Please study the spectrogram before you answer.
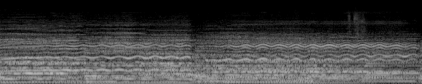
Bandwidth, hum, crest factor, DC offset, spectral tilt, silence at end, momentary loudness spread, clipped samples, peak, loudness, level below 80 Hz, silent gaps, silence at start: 16 kHz; none; 14 dB; under 0.1%; -5.5 dB/octave; 0 s; 2 LU; under 0.1%; -10 dBFS; -23 LUFS; -42 dBFS; none; 0 s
